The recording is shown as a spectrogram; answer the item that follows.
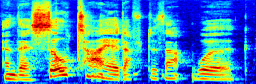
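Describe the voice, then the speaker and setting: A sweet grandmotherly older woman reading a picture book aloud to young children, gently pointing things out as she goes. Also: deep voice, expressive, gravelly, a little hiss or hum. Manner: slow, deliberate storytelling with asides.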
